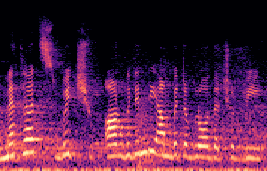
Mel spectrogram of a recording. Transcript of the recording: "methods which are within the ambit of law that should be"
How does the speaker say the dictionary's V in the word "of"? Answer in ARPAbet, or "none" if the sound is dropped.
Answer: V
